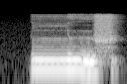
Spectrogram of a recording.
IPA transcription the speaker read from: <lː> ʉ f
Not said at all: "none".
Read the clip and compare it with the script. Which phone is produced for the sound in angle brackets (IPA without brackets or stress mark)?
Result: lː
